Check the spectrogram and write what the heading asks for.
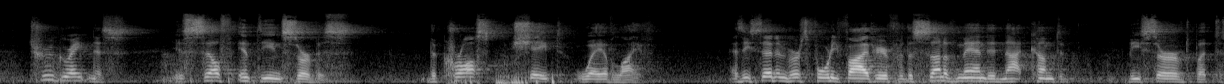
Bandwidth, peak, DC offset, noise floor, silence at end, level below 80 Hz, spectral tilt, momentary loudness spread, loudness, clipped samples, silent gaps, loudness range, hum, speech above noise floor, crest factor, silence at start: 11.5 kHz; -2 dBFS; under 0.1%; -50 dBFS; 0 s; -48 dBFS; -4.5 dB/octave; 13 LU; -23 LUFS; under 0.1%; none; 5 LU; none; 27 dB; 22 dB; 0 s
